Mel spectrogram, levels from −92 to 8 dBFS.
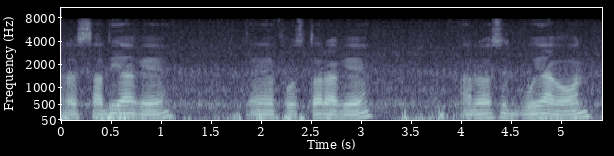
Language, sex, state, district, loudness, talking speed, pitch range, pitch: Chakma, male, Tripura, Dhalai, -20 LUFS, 110 wpm, 105-115 Hz, 105 Hz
